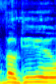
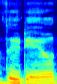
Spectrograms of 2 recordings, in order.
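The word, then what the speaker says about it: Vodou: um um vido um or vodu or what however they pronounce it it's it's not voodoo that's something that we say but voodoo I believe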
